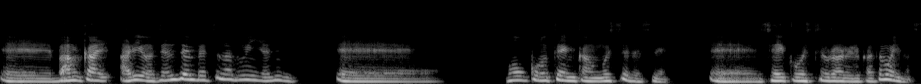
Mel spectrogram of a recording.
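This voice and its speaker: A man's fairly slow speech with very wide pitch swings, dry sound with no echo, and a quiet background. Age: 80s+. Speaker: consultant, online lecture host. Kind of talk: online lecture to camera. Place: home room. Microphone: webcam.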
